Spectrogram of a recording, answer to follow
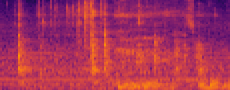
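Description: Light clicks and clinks of hard parts being handled on a workbench, a few sharp ones in the first second.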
